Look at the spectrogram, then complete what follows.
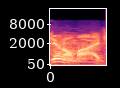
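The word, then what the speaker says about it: ginomai (γίνομαι): Until, now here's where the word ginomai comes in. The expression taken out of the way, if you look in the Greek Expositor's New Testament or the Diaglott, is the Greek word ginomai, G-I-N-O-M-A-I, as we would phonetically spell it in our English language, and it means become to be.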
